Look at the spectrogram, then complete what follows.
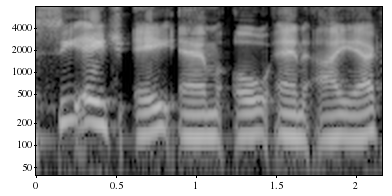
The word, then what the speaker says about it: Chamonix: It's Chamonix. It's weird. It's spelled weird, but it's Chamonix.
